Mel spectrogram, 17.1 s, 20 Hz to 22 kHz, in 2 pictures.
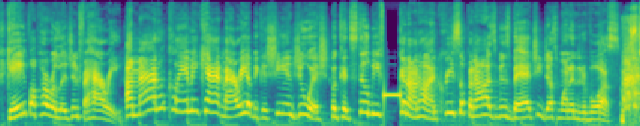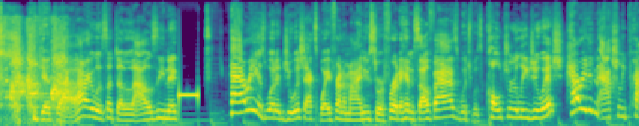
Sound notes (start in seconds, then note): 5.1 beep; 8.3 audience laughing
